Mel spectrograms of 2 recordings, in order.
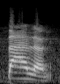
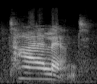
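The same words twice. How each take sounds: First: The word begins with a soft TH sound. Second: The word begins with a plain T sound. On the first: The speaker calls it wrong. "we don't pronounce this one as Thailand" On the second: The speaker calls it right. "This is T"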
